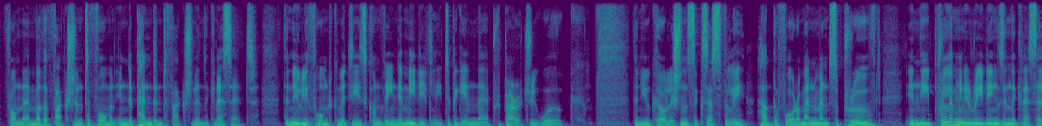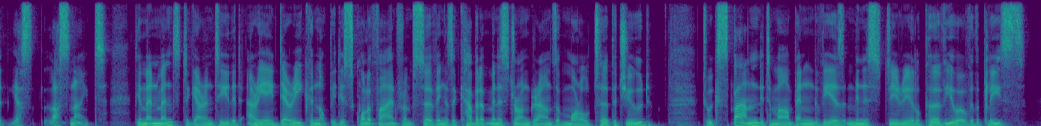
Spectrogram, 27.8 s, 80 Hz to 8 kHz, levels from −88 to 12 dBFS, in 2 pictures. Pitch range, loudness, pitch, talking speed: 110-135 Hz, -27 LUFS, 120 Hz, 160 wpm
